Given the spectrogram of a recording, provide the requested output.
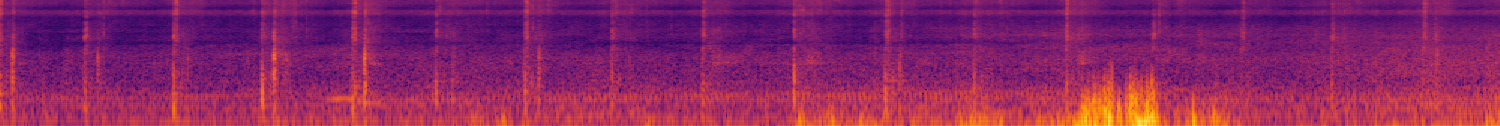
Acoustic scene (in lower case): residential area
